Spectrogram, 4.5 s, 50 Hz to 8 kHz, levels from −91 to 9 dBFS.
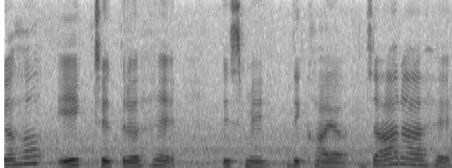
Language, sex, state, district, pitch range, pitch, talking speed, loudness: Hindi, female, Madhya Pradesh, Dhar, 205-310 Hz, 225 Hz, 120 wpm, -17 LUFS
